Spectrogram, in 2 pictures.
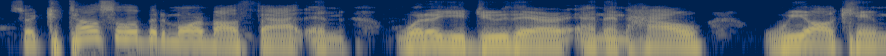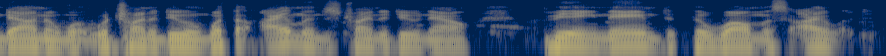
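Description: A man's voice: mid-range voice, fast talker, darkish tone, no room sound, poor audio. Enthusiastic male host, dry close sound. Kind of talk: interview chat.

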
